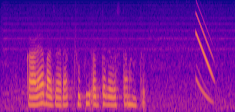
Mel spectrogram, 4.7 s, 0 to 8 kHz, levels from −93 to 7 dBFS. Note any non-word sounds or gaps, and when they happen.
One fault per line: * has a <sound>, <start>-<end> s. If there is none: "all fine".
* has a chirp, 3.9-4.3 s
